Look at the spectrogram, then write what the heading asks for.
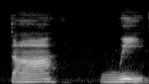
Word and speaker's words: Dawid: Anyway, Dawid is consonant, vowel, consonant, vowel, consonant. Dawid. So the Vav in this case is being used as a consonant, not a vowel.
